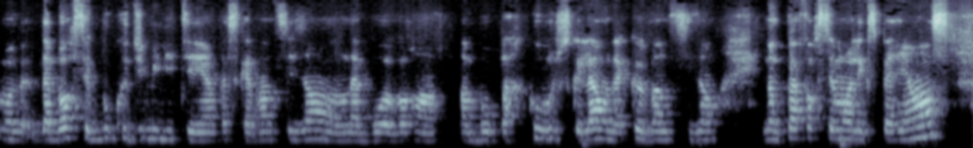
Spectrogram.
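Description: A woman's monotone, flat delivery at a moderate pace over a quiet background. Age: 30s. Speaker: construction company CEO; guest. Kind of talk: interview. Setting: video call. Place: office. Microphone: video call.

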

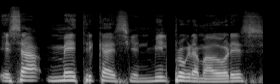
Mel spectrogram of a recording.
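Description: Against a quiet background with dry sound and no echo, a man with a plain, everyday voice speaks at a fairly slow pace, his pitch fairly high and his intonation fairly even. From Colombia (Medellín); Colombia. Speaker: tech entrepreneur, digital bank founder. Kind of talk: formal speech at an event. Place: stage. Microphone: handheld.

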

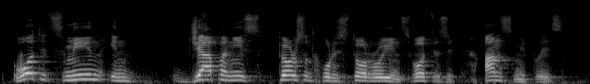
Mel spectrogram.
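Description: Very slow delivery with very wide pitch swings and big swings in loudness. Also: man, high pitch for a man. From Israel. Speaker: pastor. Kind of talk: sermon. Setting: church. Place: church.

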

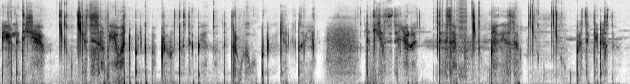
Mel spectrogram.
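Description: The speaker whispers in a soft-spoken way at a fairly quick pace. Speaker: storyteller. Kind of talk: casual storytime vlog chat. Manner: soft inaudible whisper, close to mic. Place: home room. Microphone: earbuds.

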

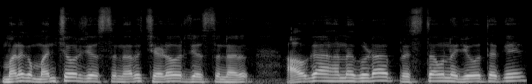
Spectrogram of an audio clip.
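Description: A man's dark, mellow tone, with very even loudness and fairly even intonation. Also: fairly high pitch for a man. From Andhra Pradesh, Rayalaseema (Kadiri, Anantapur); Andhra Pradesh. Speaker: youth wing politician. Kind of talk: interview. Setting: studio. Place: studio. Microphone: lapel.

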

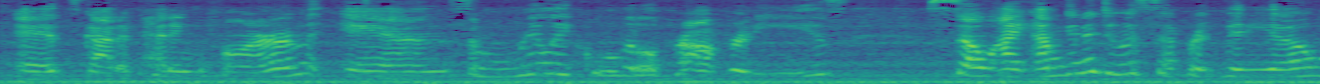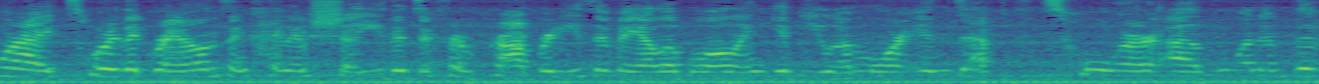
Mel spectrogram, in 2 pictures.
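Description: Against noticeable background noise, a woman talks at a moderate pace with hardly any pauses. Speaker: travel vlogger. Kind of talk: casual vlog chat. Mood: cheerful, excited. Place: home room. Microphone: phone near.

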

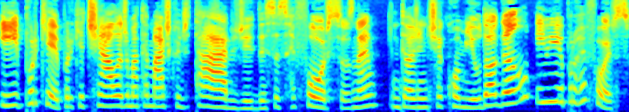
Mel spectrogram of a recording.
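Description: The tone is bright and sharp, with lively intonation. The speech moves at a fairly quick pace over a quiet background. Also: woman, high pitch for a woman, hardly any pauses. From Brazil. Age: 20s. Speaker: actress. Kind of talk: interview. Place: studio. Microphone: studio mic.

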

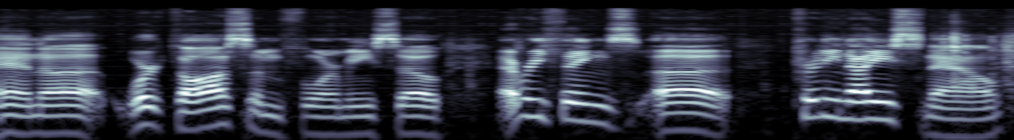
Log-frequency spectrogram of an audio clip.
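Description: A man speaks in a bright, sharp tone with ordinary pitch variation. The background is quiet and the sound is dry with no echo. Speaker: vehicle hobbyist vlogger. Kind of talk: casual vlog chat. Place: open country. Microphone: phone near.

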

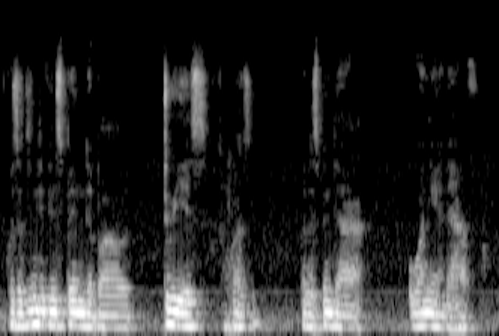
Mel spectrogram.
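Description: A man speaks in a flat, monotone way with long, frequent pauses, and the room echo is audible. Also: medium pitch for a man, moderate pace. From Zambia. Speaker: professional footballer; interviewee. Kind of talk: interview. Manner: halting. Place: home room.

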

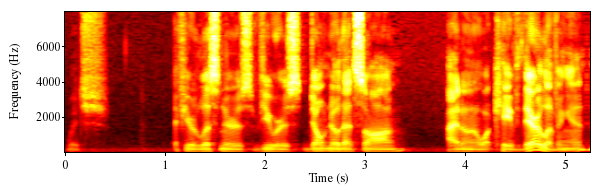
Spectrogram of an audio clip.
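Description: A man with an American accent, fairly low in pitch, at a fairly quick pace. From Massachusetts (Worcester); Massachusetts. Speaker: blues musician; guest. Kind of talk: interview. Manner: fast; energetic. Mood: relaxed, enthusiastic storytelling. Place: studio. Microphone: studio mic.

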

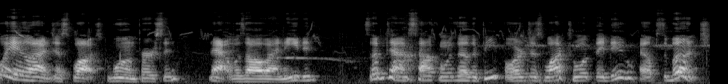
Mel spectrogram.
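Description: A cartoonish character voice at a middle pitch, delivered at a fairly quick pace

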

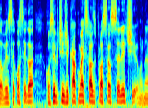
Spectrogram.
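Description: A man speaks very fast at a medium pitch, with ordinary pitch variation and vocal fry. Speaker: tech company founder and CEO; interviewee. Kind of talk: business interview. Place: studio. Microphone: lapel.

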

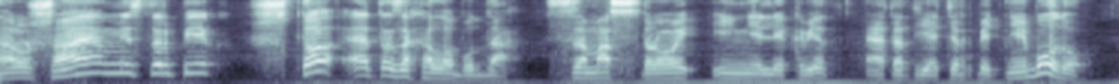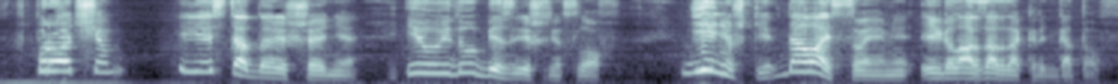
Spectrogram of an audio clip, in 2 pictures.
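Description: Someone in a put-on character voice speaks at a middle pitch and a moderate pace. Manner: menacing, mocking.

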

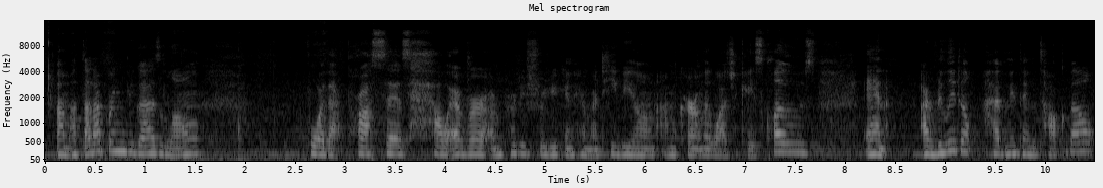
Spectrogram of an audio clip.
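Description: Faint music plays in the background. A woman speaks at a fairly quick pace. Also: ordinary pitch variation. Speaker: planner vlogger. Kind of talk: casual vlog chat. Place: home room. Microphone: phone near.

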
